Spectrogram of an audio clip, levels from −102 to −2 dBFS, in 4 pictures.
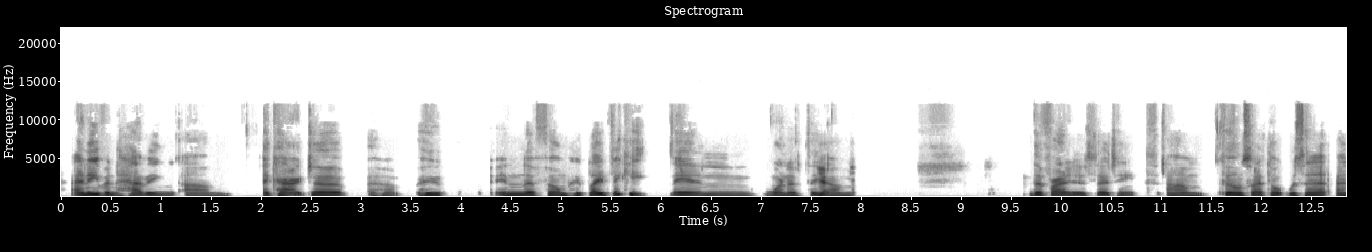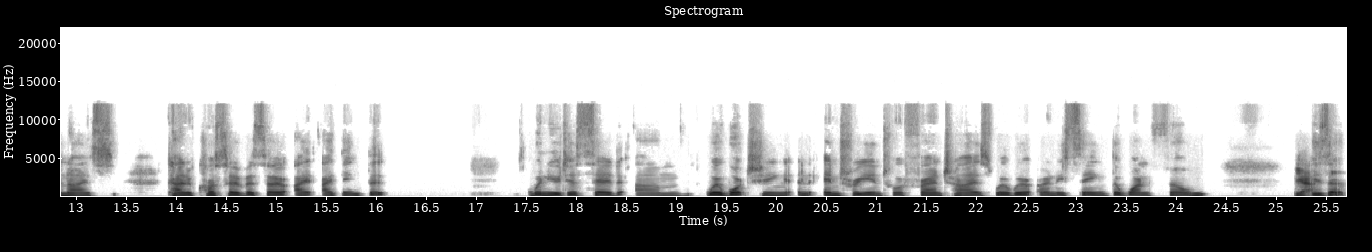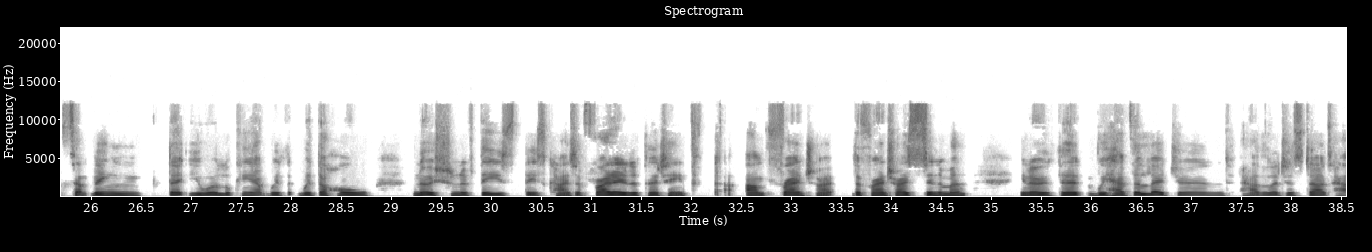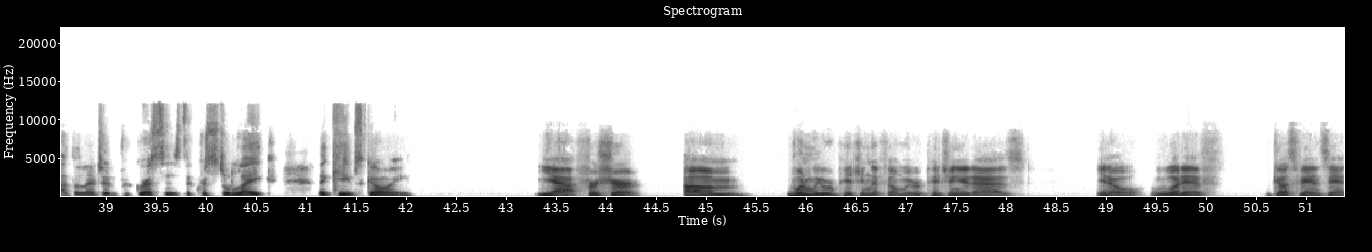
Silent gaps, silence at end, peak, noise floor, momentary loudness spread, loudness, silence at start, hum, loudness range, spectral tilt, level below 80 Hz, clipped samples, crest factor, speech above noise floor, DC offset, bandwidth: none; 0 s; -6 dBFS; -89 dBFS; 12 LU; -25 LUFS; 0.15 s; none; 5 LU; -7 dB/octave; -68 dBFS; under 0.1%; 18 dB; 64 dB; under 0.1%; 12.5 kHz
